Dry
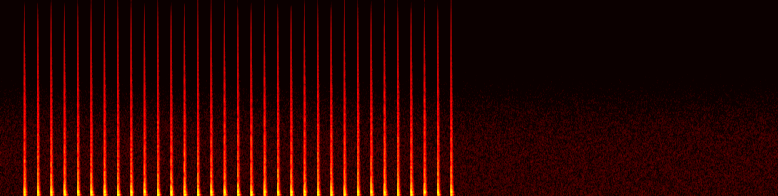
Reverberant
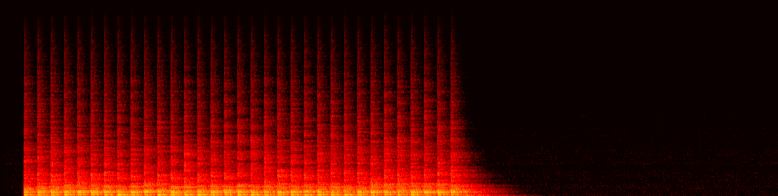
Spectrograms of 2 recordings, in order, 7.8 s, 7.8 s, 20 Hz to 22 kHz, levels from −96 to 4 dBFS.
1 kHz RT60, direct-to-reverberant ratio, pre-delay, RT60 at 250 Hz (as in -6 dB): 0.80 s, -10.0 dB, 4 ms, 0.85 s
